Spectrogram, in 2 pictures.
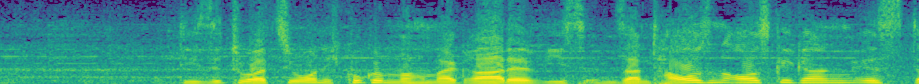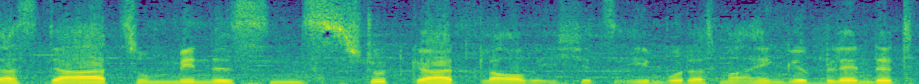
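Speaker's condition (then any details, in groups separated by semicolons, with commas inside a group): No condition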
